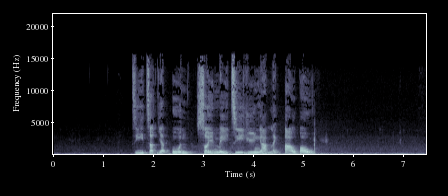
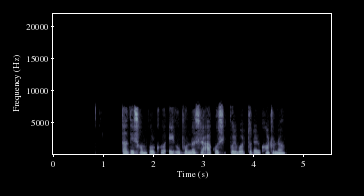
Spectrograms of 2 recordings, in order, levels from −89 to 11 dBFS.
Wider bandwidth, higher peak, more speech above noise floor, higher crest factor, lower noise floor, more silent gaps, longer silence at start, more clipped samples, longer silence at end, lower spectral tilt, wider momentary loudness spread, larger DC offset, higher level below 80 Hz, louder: first, 16 kHz vs 8.2 kHz; first, -2 dBFS vs -12 dBFS; second, 31 dB vs over 57 dB; second, 18 dB vs 24 dB; second, -48 dBFS vs under -90 dBFS; second, none vs 3.46-3.54 s, 3.84-3.90 s; second, 0.6 s vs 1.4 s; neither; second, 0 s vs 0.95 s; first, -4.5 dB/octave vs -1.5 dB/octave; about the same, 8 LU vs 8 LU; neither; first, -34 dBFS vs -76 dBFS; first, -18 LUFS vs -33 LUFS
